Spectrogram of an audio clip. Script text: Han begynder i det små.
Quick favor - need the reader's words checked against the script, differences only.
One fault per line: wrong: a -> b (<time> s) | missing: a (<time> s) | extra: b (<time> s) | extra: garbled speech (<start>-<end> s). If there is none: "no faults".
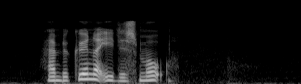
no faults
